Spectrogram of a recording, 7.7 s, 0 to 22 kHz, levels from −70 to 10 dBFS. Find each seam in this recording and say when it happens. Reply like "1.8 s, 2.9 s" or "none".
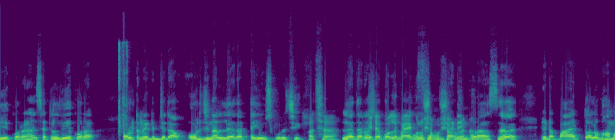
1.4 s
